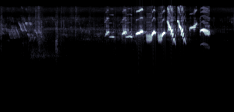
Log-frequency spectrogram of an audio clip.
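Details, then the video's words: Double-collared seedeater singing loudly in a town square. A faint murmur is followed by a rapid run of about ten bright, high notes, some rising and some dropping sharply, ending in a clear whistle. "Coleiro Batendo Forte - Solto Na Praça!!!"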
